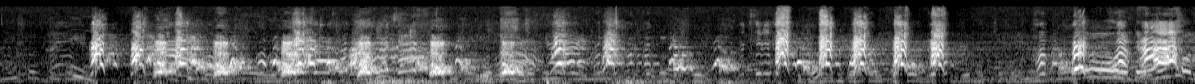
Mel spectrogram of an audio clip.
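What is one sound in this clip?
A woman calls out short commands to a dog outdoors.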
